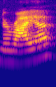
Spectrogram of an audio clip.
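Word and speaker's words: Neriya: So N-E-R-I-Y-A, Nariah.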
